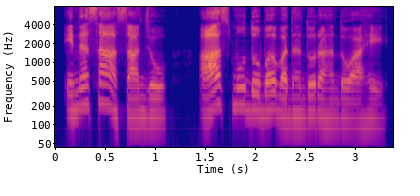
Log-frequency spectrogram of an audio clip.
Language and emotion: Sindhi, neutral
